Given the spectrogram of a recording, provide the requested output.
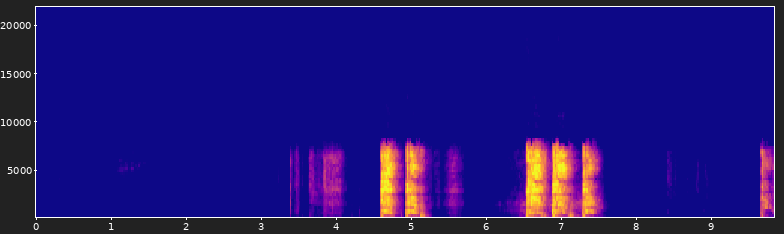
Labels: {"expert_labels": [{"quality": "good", "cough_type": "dry", "dyspnea": false, "wheezing": false, "stridor": false, "choking": false, "congestion": false, "nothing": true, "diagnosis": "healthy cough", "severity": "pseudocough/healthy cough"}], "age": 49, "gender": "male", "respiratory_condition": true, "fever_muscle_pain": false, "status": "symptomatic"}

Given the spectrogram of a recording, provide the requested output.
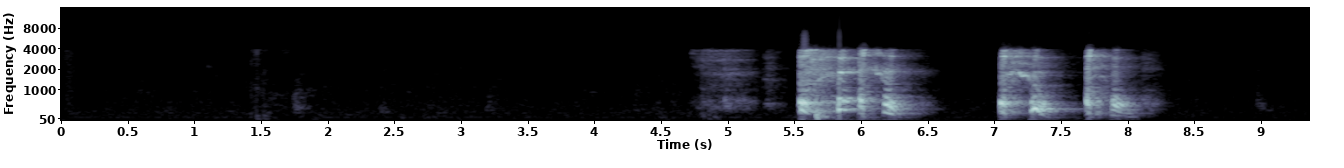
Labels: {"expert_labels": [{"quality": "ok", "cough_type": "unknown", "dyspnea": false, "wheezing": false, "stridor": false, "choking": false, "congestion": false, "nothing": true, "diagnosis": "upper respiratory tract infection", "severity": "unknown"}], "age": 65, "gender": "female", "respiratory_condition": false, "fever_muscle_pain": false, "status": "healthy"}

